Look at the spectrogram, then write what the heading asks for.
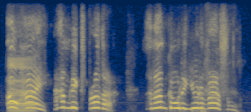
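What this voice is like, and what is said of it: Squeaky cartoonish high voice. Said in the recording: “Has he got a little squeaky voice? ... My brother is Mickey Mouse.”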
